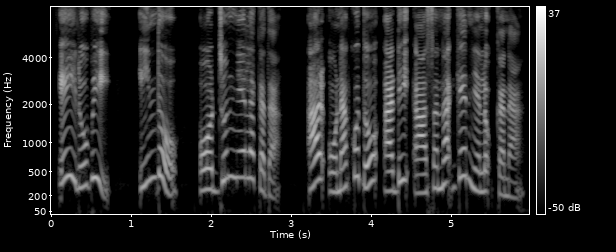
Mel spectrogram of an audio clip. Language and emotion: Santali, happy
